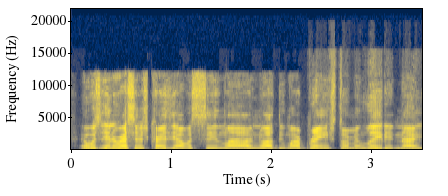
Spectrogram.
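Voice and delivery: ordinary talk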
